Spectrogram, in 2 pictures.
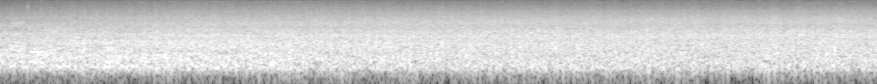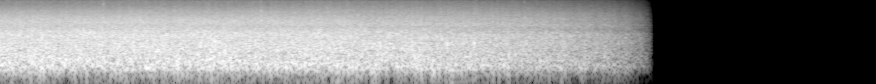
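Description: Steady rush of flowing water, even and unbroken, that fades out near the end and then stops.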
